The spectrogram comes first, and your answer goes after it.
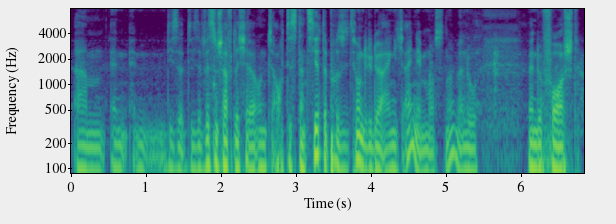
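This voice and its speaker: A man's voice: sits low, moderate pace, warm tone, breathy edge. A man from Germany hosting an interview, asking long, searching questions with many fillers. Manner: hesitant, searching for words, asks long questions. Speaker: host. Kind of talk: conversational interview.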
